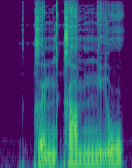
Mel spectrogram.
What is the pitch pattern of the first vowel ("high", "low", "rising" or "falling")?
rising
